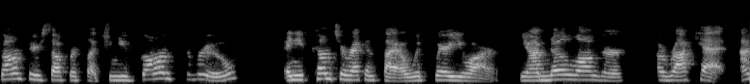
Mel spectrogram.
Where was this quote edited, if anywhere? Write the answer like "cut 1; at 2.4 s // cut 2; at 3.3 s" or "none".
none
